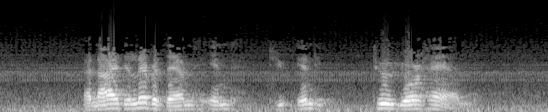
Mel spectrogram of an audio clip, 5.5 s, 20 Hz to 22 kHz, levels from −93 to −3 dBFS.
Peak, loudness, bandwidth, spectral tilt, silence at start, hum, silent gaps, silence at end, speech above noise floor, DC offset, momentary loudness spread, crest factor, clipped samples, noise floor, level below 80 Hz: 0 dBFS; -13 LUFS; 4.3 kHz; -11 dB/octave; 0.1 s; none; none; 0 s; 22 dB; under 0.1%; 21 LU; 14 dB; 0.1%; -34 dBFS; -38 dBFS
